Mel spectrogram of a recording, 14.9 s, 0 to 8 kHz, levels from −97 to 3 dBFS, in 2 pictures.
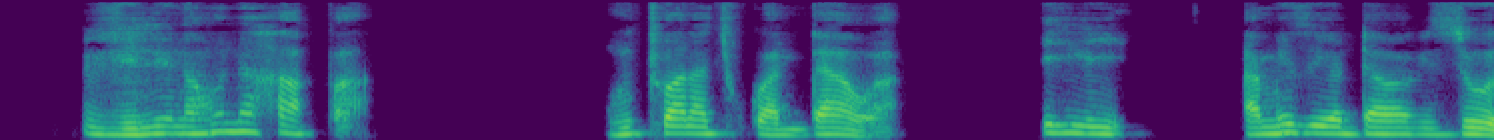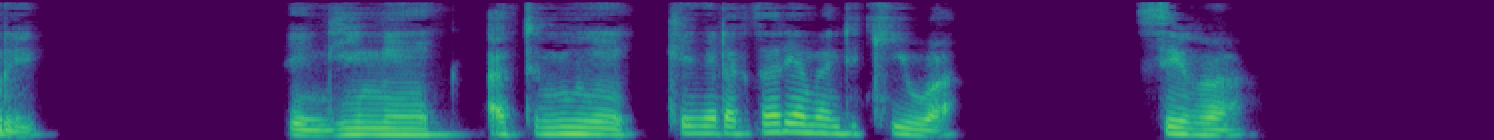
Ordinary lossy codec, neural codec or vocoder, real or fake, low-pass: MP3, 48 kbps; autoencoder, 48 kHz, 32 numbers a frame, DAC-VAE, trained on Japanese speech; fake; 7.2 kHz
